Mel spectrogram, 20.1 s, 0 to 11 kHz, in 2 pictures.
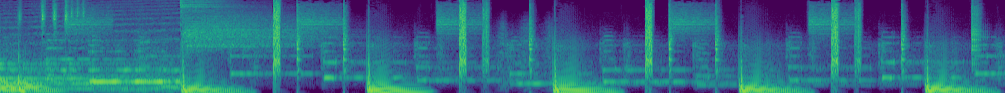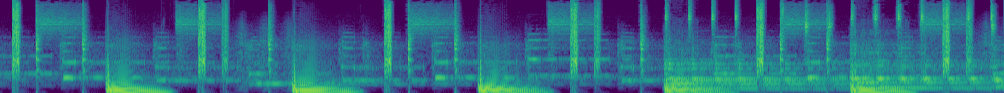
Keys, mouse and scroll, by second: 1.5-5.9 middle drag, 5.9 ctrl+z, 9.3-11.1 drag, 11.1 ctrl+z, 13.1-14.7 drag, 14.7-16.2 middle drag, 16.2 ctrl+z, 16.7-17.8 drag, 17.8-20.0 middle drag.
